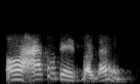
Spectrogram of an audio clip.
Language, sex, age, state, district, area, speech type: Nepali, female, 60+, West Bengal, Jalpaiguri, rural, conversation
